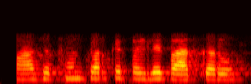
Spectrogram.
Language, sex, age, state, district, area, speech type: Hindi, female, 30-45, Uttar Pradesh, Prayagraj, rural, conversation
